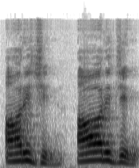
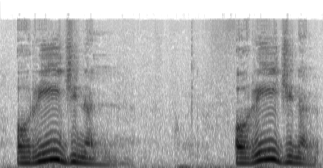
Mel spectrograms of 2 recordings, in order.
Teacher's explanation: when it is a noun it is receiving on the first syllable when it is an adjective it is receiving on the second syllable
